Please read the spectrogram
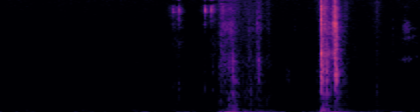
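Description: A few computer mouse and keyboard clicks in a quiet room, the loudest a sharp click a little over three seconds in.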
